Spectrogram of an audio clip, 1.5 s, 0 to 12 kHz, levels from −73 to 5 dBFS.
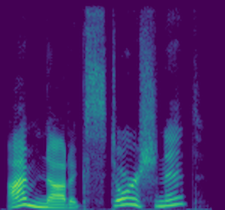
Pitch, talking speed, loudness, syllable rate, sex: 265 Hz, 120 wpm, -18 LUFS, 5.3 syllables/s, female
